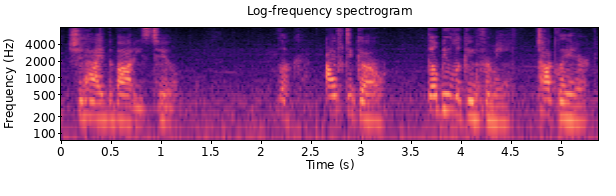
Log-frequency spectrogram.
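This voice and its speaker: An actress playing an earnest, resourceful informant in a video game, speaking in short, clipped sentences. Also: female voice, lowish voice, moderate pace, noisy background, natural voice. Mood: urgent warning.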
